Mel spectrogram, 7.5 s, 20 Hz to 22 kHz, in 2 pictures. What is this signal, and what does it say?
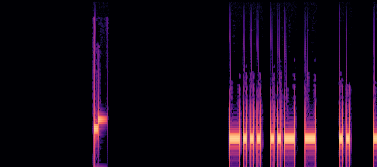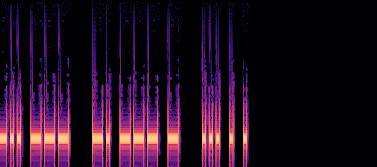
Morse code, heard as a keyed tone, about 34 wpm, 700 Hz. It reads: BUT I DO NOT SEE
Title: Sets of 5 Words Encore 35wpm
